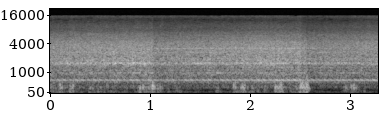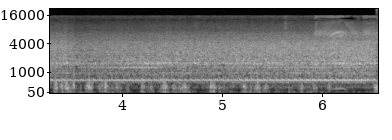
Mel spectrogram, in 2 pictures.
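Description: Electric pedestal fan with a second set of blades added, running at full speed and blowing strongly: a steady motor hum with a fainter higher whine over a constant rush of air. Its airflow buffets the microphone in irregular low gusts. The motor runs a little slower under the extra blades' load.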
